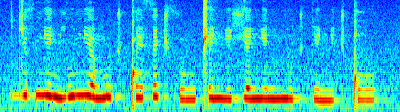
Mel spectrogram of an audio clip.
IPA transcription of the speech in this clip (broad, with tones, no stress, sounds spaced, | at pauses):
dʲ o˥ θ ɲ e˥˩ ŋ j u˥ ɲ ɪ˥˩ ɐ̯ m u˥˩ t͡ʃ ǃ ɪ˧ θ ɛ˥ t͡ʃ θ u˩ ŋ ǁ ɪ˧ ɲ ɪ˩˥ ç ɛ˧ ɲ e˧ ŋ ɲ u˥˩ t͡ʃ k ɪ˥˩ ɲ ɪ˥˩ t͡ʃ ǃ u˥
